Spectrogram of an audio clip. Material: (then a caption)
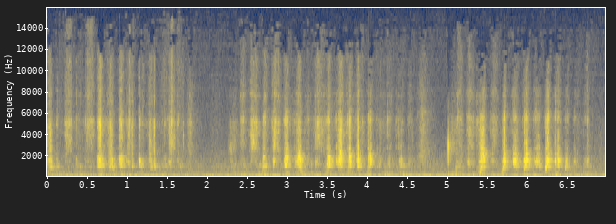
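Coated paper. A wooden stylus scratches the coating of a flat black scratch art card made of wax-coated paper. Quick, dry, bright scratching strokes repeat rapidly in bursts, with short pauses near 2 and 5 seconds.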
